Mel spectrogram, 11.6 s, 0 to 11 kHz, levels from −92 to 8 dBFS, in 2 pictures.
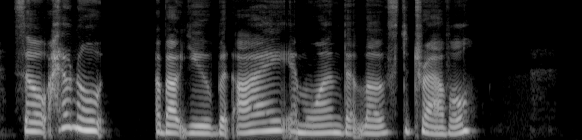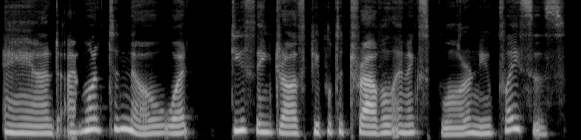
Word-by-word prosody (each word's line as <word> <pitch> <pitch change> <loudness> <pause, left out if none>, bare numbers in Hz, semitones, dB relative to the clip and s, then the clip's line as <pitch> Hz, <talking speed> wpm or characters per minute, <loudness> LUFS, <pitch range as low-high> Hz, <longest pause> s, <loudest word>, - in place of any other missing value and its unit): So 215 -2 +2
I - - 0
don't 310 +1 +2
know 240 -6 +7 0.5
about 180 -4 +3
you, 170 -1 0
but 165 +1 -4
I 210 +6 +2
am 195 -4 -1
one 175 +1 0
that 170 -2 -4
loves 165 +3 -3
to 215 - -8
travel 175 +4 0 1.1
and 175 -3 -1
I 190 0 -1
want 245 +2 +3
to 265 - -1
know 170 - +2
what 170 +2 -2 0.4
do 225 - +3
you 235 - +6
think 200 -4 -1
draws 170 -2 0
people 195 +1 -4
to 205 - -5
travel 180 -1 +2
and 185 -1 -2
explore 150 -4 -4
new 170 -1 -1
places? 240 - -4
185 Hz, 160 wpm, -25 LUFS, 170-215 Hz, 1.1 s, know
